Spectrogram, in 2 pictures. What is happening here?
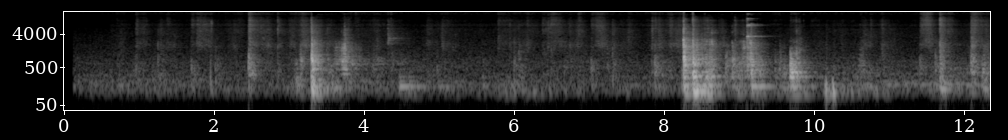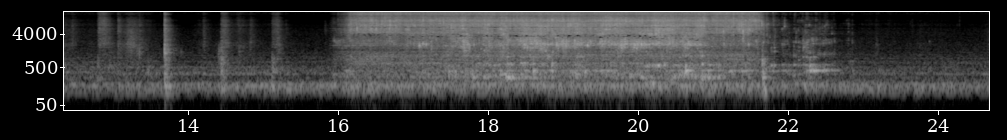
I opened the hallway door, walk to the bathroom, opened the bathroom door, switched on the light, and washed my hands using the sink.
